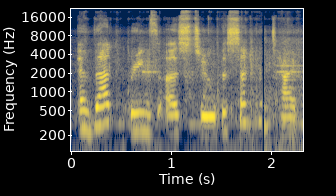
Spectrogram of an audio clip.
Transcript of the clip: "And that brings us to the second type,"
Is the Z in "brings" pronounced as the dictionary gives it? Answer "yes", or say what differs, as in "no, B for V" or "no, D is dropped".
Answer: yes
